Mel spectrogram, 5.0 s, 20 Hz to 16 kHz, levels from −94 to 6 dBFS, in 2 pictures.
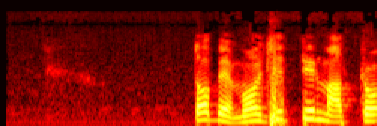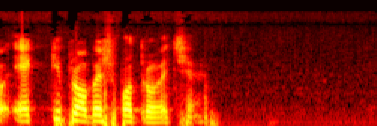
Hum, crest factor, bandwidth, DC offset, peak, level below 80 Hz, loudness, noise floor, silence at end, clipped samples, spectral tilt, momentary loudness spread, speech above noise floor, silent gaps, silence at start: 50 Hz at -50 dBFS; 16 dB; 10.5 kHz; under 0.1%; 0 dBFS; -42 dBFS; -14 LUFS; -61 dBFS; 1.1 s; under 0.1%; -8 dB/octave; 7 LU; 47 dB; none; 1.3 s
